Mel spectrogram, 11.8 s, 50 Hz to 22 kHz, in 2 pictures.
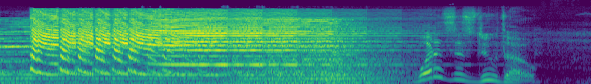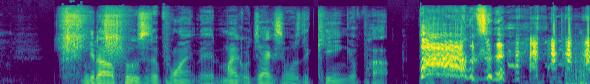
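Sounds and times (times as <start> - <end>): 
air horn blaring with wavering pitch: 0.0 - 5.1
speech: 4.7 - 5.5, 6.4 - 9.9, 10.6 - 11.8
laughter: 10.6 - 11.8.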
